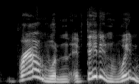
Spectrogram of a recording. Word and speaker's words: Braun: It's spelled Braun, but it's Brown.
